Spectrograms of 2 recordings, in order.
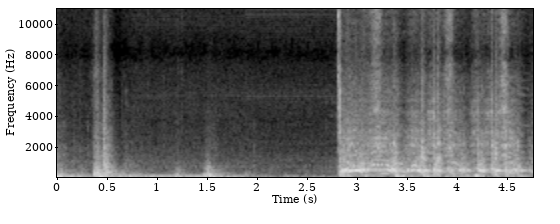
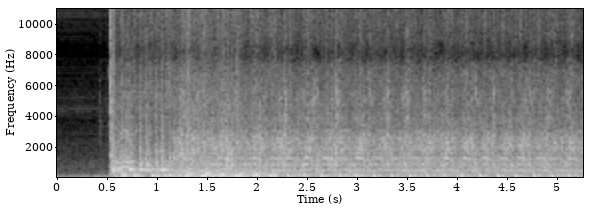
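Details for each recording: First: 1986 Ford F350 with 6.9 IDI diesel, started on ether: sluggish uneven cranking, then it catches and roars rough; slow cranking, likely weak battery, fuel delivery uncertain. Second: 1986 Ford F350 6.9 IDI diesel after the load-test-failed battery was replaced: fires instantly on the key and settles into a steady, even idle clatter. Normal start.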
